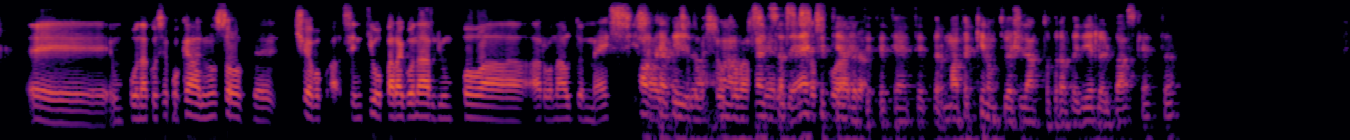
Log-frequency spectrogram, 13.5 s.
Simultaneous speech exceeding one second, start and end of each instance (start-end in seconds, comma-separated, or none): 6.5-8.7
